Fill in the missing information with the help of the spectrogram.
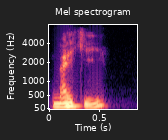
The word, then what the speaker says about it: Nike: Nike is victory, and today we pronounce it Nike.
